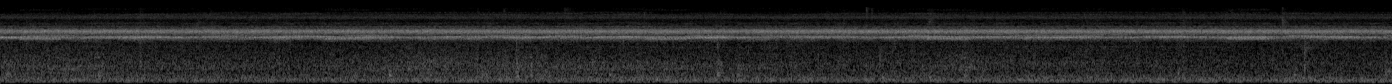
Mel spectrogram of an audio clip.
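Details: Summer-night crickets in a Virginia backyard keep up a seamless, piercing high chorus, evenly loud from start to finish, with a faint higher shimmer and a few tiny ticks over quiet low background noise.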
